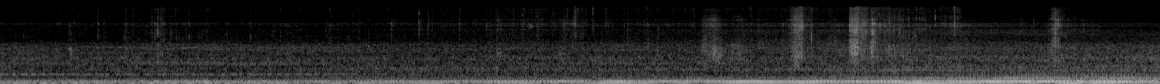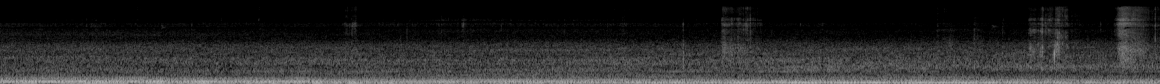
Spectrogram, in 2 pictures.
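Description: An Acura Integra Type R's 1.8-litre four-cylinder engine idling steadily, growing louder after about six seconds. Dry leaves crunch underfoot a few times.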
